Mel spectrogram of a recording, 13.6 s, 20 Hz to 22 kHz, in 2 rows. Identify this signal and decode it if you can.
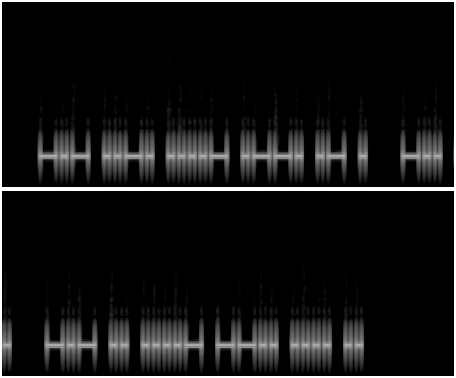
Morse code, heard as a keyed tone, about 15 wpm, 700 Hz. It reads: KF4PAE DE KI4ZHI
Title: USA Callsign DE Callsign - 6 Characters - 15wpm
